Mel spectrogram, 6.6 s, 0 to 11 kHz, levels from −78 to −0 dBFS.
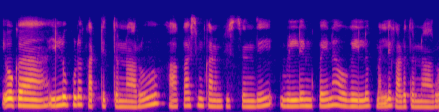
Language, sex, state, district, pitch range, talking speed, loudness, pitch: Telugu, female, Andhra Pradesh, Sri Satya Sai, 175-200 Hz, 110 wpm, -19 LUFS, 185 Hz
